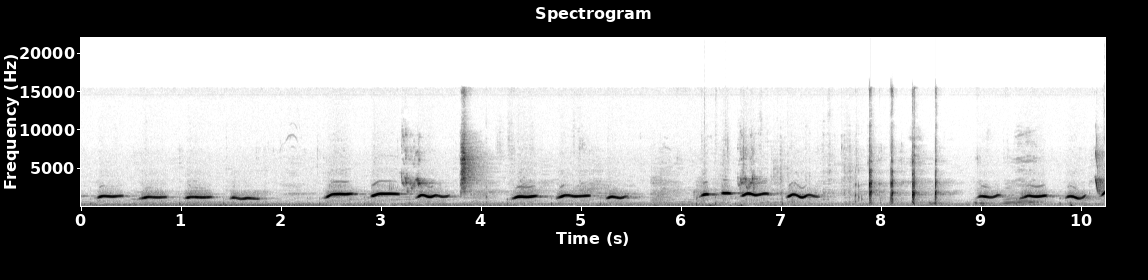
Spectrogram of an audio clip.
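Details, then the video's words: Whistled song copied by a cockatiel: short, pure, tonal notes in quick groups, some dipping or rising, broken by brief pauses, with a few sharp clicks and a faint low hum behind. "COCKATIEL WHISTLE #7 | JOHNY YESS PAPA"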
